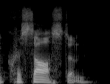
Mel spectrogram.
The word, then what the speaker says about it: Chrysostom: I've always heard it's John Chrysostom.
